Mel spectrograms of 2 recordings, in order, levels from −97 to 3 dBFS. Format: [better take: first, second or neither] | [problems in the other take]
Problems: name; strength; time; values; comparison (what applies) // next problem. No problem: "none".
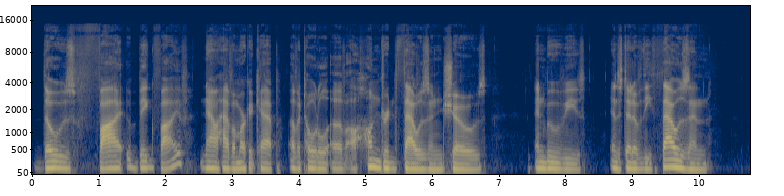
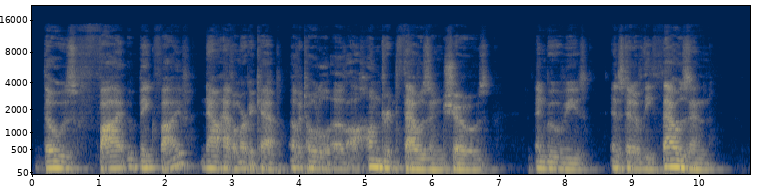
first | off-mic speech; far // room echo; very slight; dies away in 0.3 s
